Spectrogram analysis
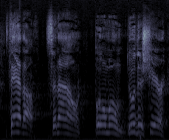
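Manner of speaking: imitating a mechanical church service; mock mechanical routine. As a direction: reel off orders like an empty routine. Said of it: "They're so mechanical".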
